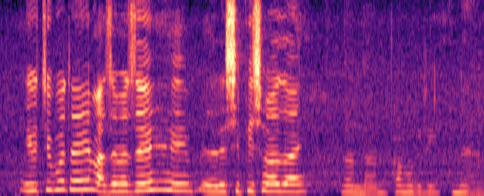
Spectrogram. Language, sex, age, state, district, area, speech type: Assamese, female, 30-45, Assam, Nalbari, rural, spontaneous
